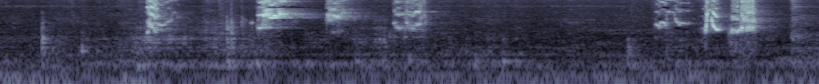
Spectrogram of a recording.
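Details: Lutino lovebirds, one male with two females, the male choosing between them, in the morning: sharp, harsh chirps in short bursts, some doubled, spaced unevenly over a few seconds against a low hum.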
